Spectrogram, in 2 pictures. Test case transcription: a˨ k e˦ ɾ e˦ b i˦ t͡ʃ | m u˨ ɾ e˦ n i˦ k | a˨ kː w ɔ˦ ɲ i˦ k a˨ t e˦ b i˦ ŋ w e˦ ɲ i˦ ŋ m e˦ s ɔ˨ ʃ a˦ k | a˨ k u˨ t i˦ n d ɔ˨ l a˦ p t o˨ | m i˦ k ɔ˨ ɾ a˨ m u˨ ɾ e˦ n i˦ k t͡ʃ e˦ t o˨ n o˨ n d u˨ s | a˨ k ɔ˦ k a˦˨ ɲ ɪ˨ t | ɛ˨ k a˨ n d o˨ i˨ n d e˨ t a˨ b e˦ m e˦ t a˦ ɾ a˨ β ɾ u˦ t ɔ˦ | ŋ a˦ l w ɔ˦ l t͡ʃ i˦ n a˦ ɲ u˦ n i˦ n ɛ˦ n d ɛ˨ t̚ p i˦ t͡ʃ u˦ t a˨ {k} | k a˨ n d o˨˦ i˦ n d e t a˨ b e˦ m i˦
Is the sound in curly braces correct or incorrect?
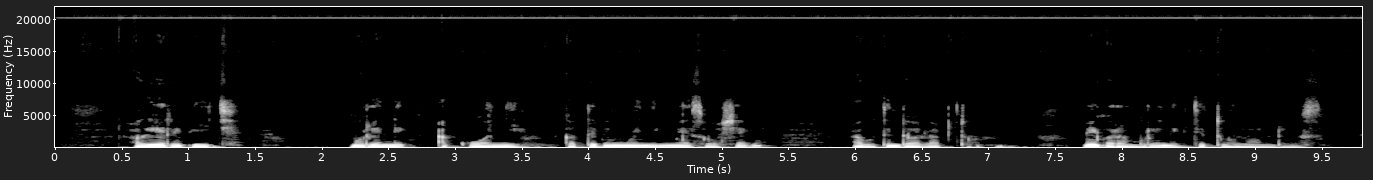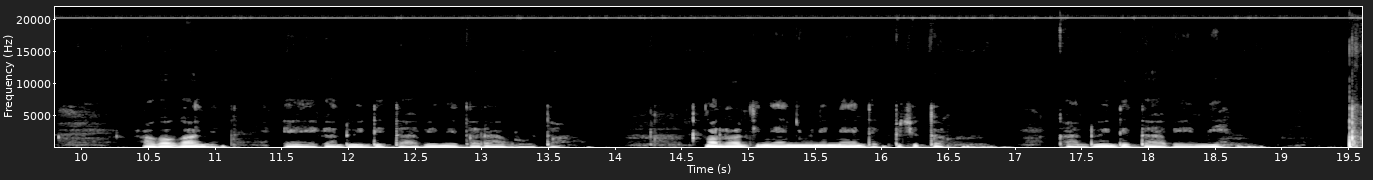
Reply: correct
